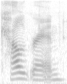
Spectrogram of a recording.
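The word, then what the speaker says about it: Kalgan: and he's supposedly taking over the planet of calan which is I probably said it wrong no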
